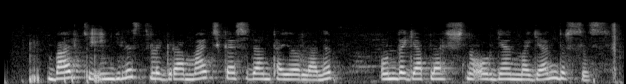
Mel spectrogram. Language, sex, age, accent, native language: Uzbek, female, under 19, Navoiy, Uzbek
